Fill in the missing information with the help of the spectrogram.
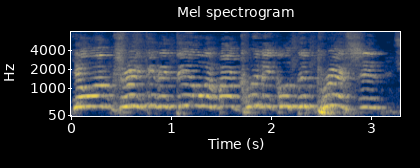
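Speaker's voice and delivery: very loud, high club DJ yelling over music; DJ hype shout. Retold or imitated. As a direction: hype the crowd like a DJ. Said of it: "All I hear is".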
